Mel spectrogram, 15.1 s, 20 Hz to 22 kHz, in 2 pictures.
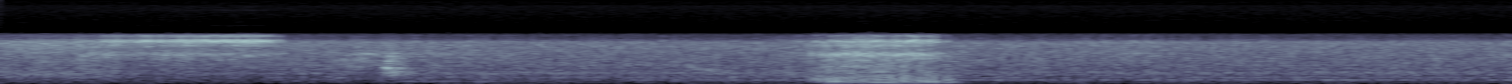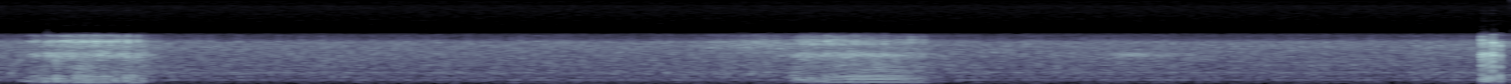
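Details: Beagle, asleep and possibly dreaming, with slow, regular rumbling snores on each in-breath, about 17 a minute; snoring.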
